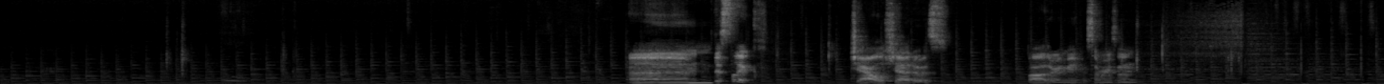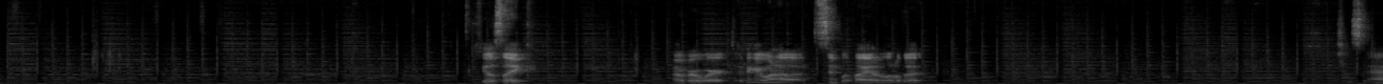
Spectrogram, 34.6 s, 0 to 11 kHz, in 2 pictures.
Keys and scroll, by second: 2.1 ctrl+z, 3.5 ctrl+z, 11.3 ], 11.6 ], 12.7 ], 13.8 ], 14.4 ], 15.3 ctrl+z, 18.4 ctrl+z, 18.6 ctrl+z, 25.0 ctrl+z, 32.0 x.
